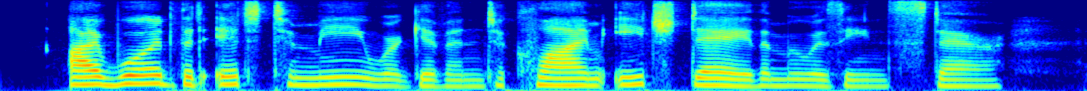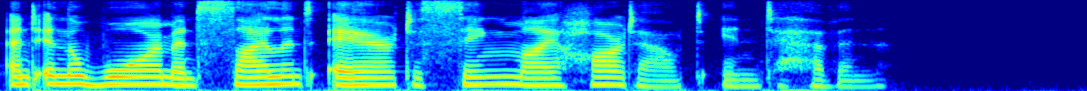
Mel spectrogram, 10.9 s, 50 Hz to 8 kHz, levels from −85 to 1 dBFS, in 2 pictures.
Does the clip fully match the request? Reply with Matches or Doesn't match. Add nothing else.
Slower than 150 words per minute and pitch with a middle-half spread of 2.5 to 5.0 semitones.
Doesn't match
